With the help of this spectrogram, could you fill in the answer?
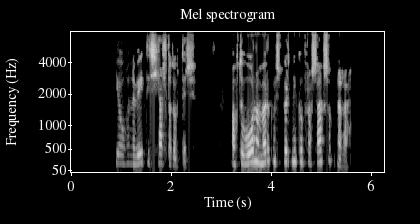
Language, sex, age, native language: Icelandic, female, 50-59, Icelandic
